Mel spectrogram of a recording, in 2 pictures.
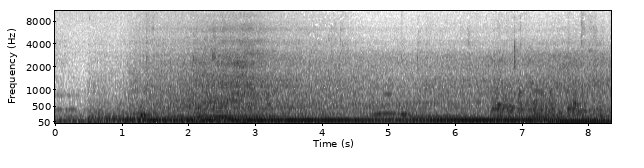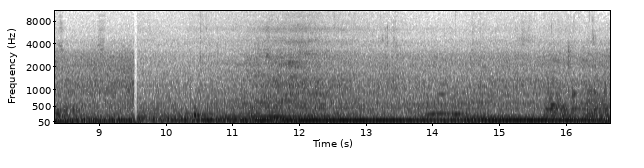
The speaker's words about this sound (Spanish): No, es cuando se oye el ruido del coche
